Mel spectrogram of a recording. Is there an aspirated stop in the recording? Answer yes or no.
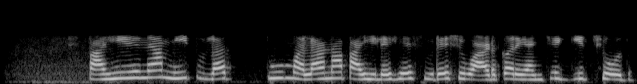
no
